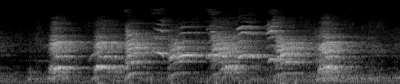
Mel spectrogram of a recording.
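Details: Beagle puppies from the Camo and Buddy litter, filmed 18 April 2020, give rapid, high, squeaky yelps, about six overlapping cries in four seconds, some with a rising whine.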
